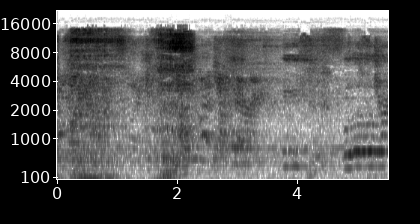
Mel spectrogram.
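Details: Adult man, snoring during sleep; titled loud sleep apnea snoring: one loud, rough snore rises and fades amid faint music and room sounds, with quieter breathing noise around it.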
